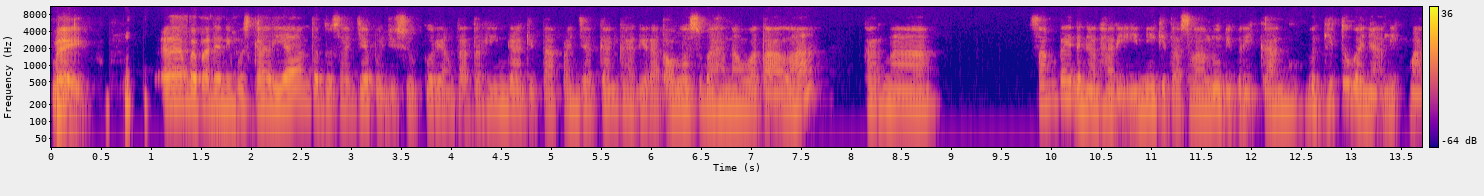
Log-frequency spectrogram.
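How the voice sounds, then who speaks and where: A woman speaks at a moderate pace in a fairly low, somewhat breathy voice with fairly even intonation. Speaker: meeting moderator. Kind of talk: online meeting moderation. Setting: video call. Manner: formal. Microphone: too quiet.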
